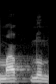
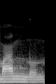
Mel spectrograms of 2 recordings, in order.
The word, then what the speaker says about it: 맞는: এখানে একটা জিনিস, সেটা হচ্ছে এই যে উচ্চারণটা কিন্তু ভাই মাতনুন না, উচ্চারণ মান্নুন। হ্যাঁ, ত জাতীয় কোনো কিছুর পরে যদি ন থাকে তাহলে তটা ন হয়ে যায়, তাহলে এখানে উচ্চারণটা মাতনুন না, উচ্চারণ মান্নুন, মন থাকে যেন।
